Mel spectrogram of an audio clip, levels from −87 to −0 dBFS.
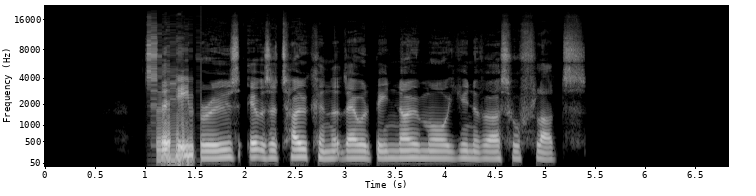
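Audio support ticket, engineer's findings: Robotic sound from repeated short buffers, 1.01–1.56 s, before "it was a token". 100 Hz metallic buzz; likely buffer underrun repeating 10 ms blocks, most real audio skipped.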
